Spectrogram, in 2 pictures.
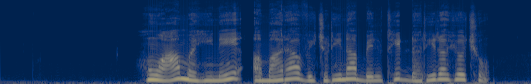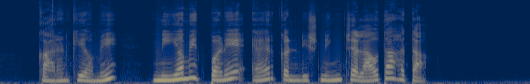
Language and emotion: Gujarati, fearful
